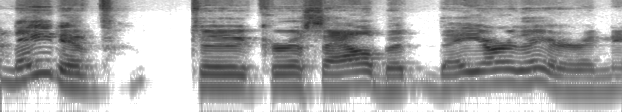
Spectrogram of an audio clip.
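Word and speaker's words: Curaçao: Curacao is pronounced Curacao. Oh, I knew that the little squiggly line under the C meant it sounded like an S.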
